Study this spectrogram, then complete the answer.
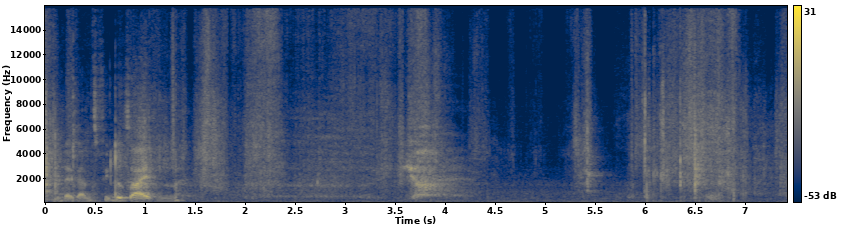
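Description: Paper pages rustle and flip as they are turned by hand.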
